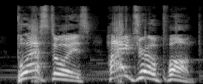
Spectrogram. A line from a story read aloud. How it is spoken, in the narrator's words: Lise yelling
